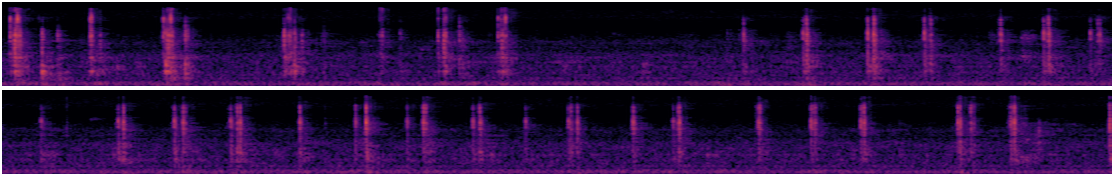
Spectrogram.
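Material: Glass.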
